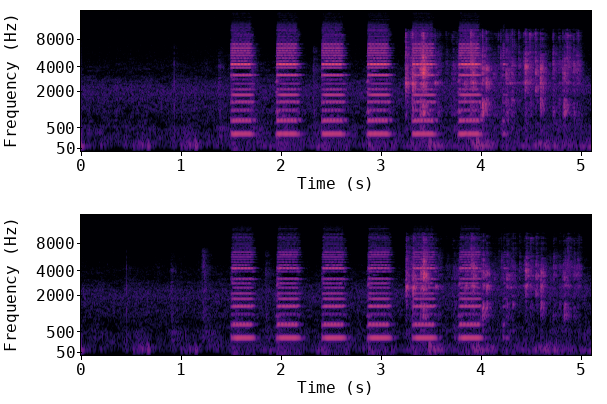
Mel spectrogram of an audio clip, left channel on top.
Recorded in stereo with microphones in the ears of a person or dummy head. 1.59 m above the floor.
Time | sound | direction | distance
1.5 | an alarm | 85° left | 1.8 m
3.2 | keys jangling | 75° left (ahead or behind) | 1.7 m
